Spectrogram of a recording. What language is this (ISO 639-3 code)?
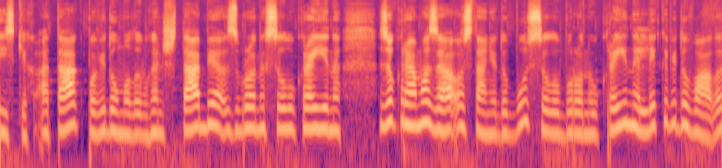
ukr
